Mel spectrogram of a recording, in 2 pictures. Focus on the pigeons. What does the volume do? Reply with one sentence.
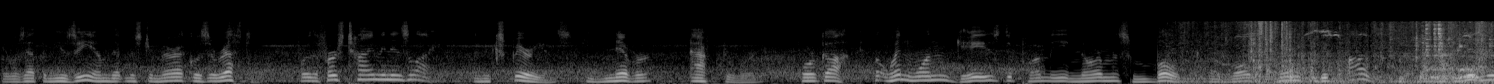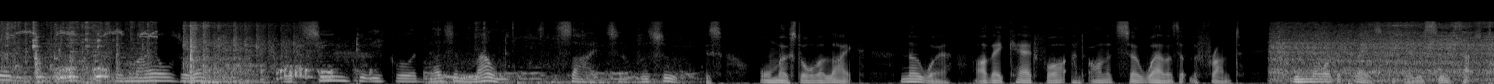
The loudness of the pigeons goes up, then down.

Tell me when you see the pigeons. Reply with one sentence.
You can hear the pigeons from 11.6 to 22.1 s.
